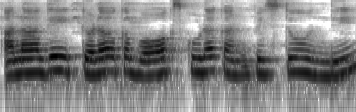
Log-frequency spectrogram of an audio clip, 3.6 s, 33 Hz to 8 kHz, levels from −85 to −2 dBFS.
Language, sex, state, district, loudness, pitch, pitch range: Telugu, female, Andhra Pradesh, Sri Satya Sai, -14 LUFS, 230 Hz, 215-240 Hz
